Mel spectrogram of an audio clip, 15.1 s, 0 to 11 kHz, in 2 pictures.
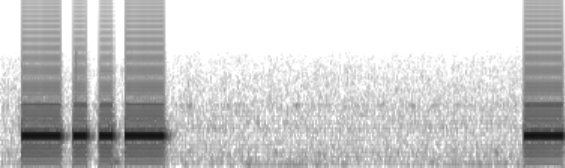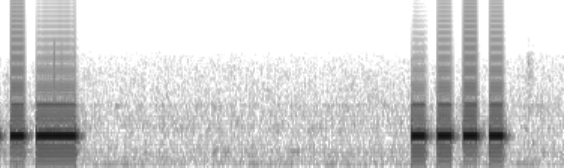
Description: Morse code, heard as a keyed tone, about 7 wpm, 650 Hz. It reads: X K H
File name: jh8cbh / 2022cw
